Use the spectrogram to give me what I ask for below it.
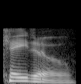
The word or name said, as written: Cato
